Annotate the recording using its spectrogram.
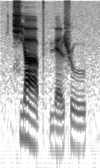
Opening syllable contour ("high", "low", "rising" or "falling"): falling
